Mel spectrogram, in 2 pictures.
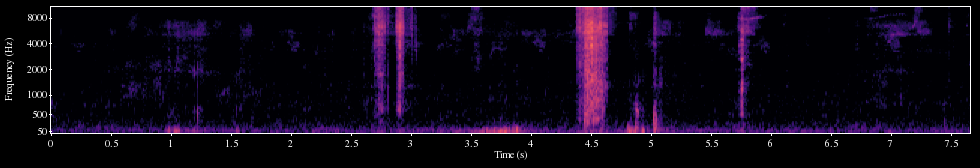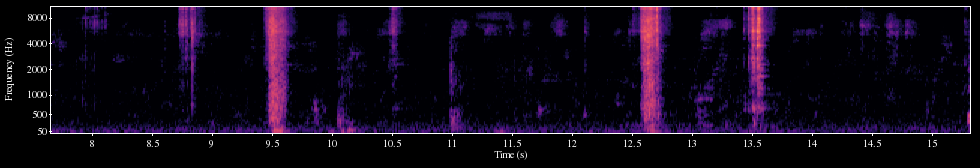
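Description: A spade crunches into grassy soil.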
